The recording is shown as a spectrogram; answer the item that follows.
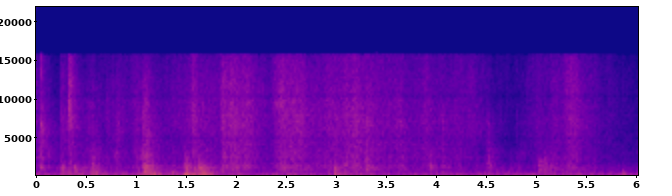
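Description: Soft, irregular wiping and squishing strokes as foamy shaving-cream slime mixture is scraped off into a bowl, fading out toward the end.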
